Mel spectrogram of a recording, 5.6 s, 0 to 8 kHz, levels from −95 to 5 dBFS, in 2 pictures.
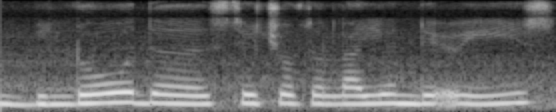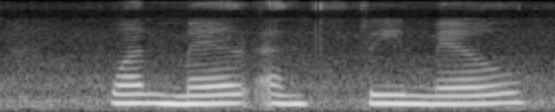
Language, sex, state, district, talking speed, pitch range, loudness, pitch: English, female, Nagaland, Dimapur, 130 wpm, 225-240 Hz, -13 LUFS, 230 Hz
